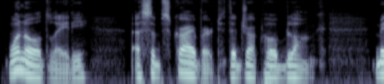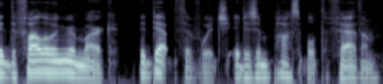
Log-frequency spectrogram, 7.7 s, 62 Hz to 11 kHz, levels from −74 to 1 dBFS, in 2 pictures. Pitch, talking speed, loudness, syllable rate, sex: 100 Hz, 170 wpm, -21 LUFS, 5.3 syllables/s, male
